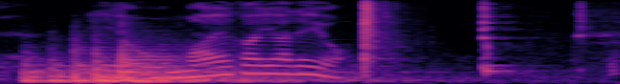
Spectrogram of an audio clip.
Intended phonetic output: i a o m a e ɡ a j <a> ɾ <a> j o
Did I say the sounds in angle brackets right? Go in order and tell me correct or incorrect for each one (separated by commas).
correct, incorrect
